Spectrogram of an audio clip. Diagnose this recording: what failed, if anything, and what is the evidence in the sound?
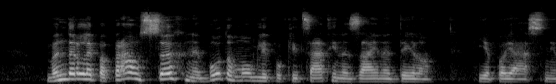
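Network stage, recovered by the codec: from about 1.45 to 1.51 s the speech turns briefly rough and noisy, but there's no gap. That's a lost packet rebuilt from error correction. The decoder played the low-bitrate copies carried in the following packets, which fits two lost 20 ms packets.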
